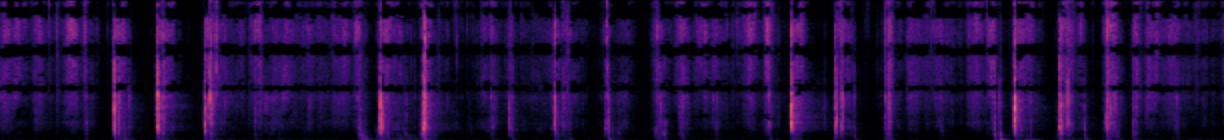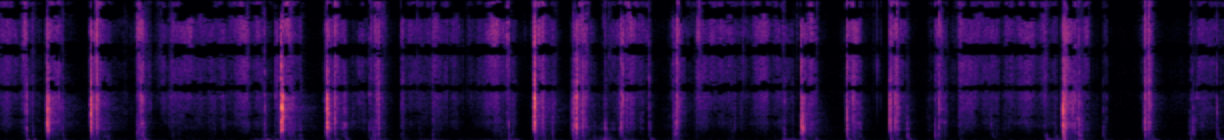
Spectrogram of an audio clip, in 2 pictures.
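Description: A deck of tarot cards being shuffled by hand: a steady run of irregular light clicks and flicks of card edges, a few of them louder snaps.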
